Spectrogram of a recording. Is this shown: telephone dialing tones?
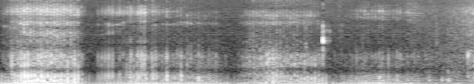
no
